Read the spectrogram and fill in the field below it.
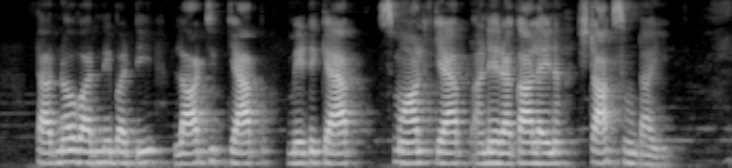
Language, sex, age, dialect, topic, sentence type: Telugu, female, 18-24, Central/Coastal, banking, statement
